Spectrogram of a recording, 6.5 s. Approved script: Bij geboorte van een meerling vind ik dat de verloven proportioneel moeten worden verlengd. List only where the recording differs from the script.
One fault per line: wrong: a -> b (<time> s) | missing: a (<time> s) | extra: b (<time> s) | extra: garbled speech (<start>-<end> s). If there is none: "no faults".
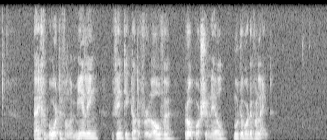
no faults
